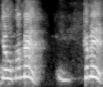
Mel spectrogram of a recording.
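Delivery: imitated loud yelling voice. Retelling meeting x in a club: imitating x yelling. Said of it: "He started yelling".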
